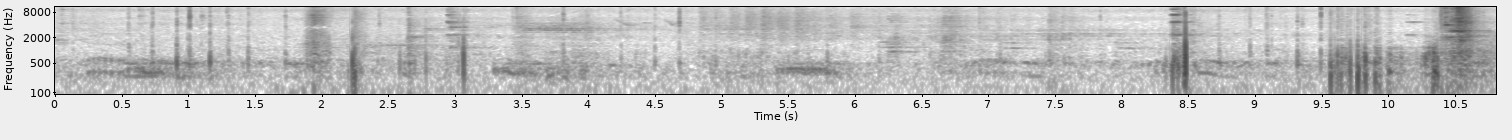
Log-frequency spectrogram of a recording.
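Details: Pakistani high-flyer pigeons give low, soft, rolling coos in repeated bursts, with a few sharp clicks and knocks.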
